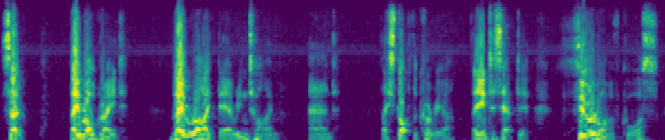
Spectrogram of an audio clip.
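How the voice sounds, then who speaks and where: A man's voice: mid-range voice, animated, a little slow, a bit bright. A British man casually recounting a tabletop roleplay session as game master, telling it off the cuff with dry, wry asides. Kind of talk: casual unscripted recap to camera. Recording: dull lo-fi sound with clear background noise.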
